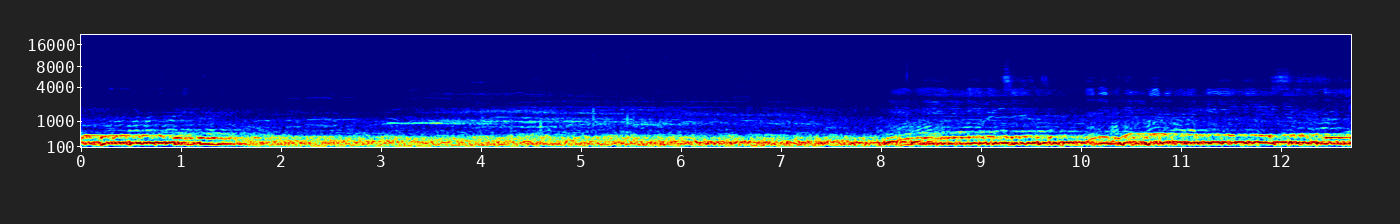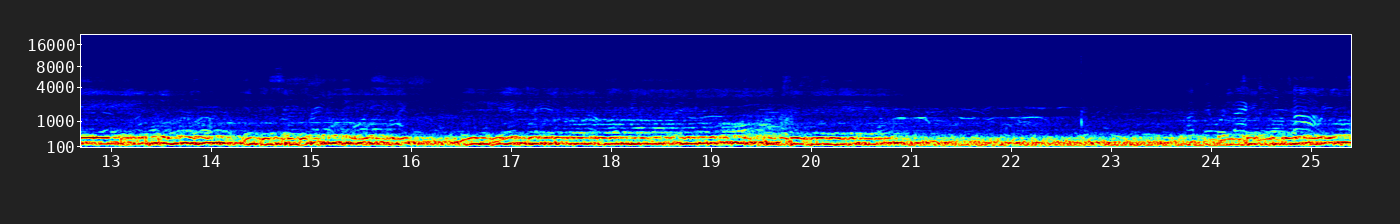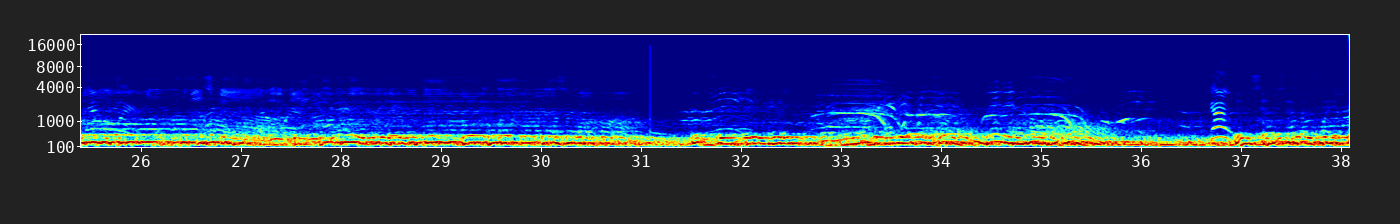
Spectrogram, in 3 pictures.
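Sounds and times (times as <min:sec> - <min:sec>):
murmur of voices: 0:00.0 - 0:38.0
stadium ambience: 0:00.0 - 0:38.0.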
